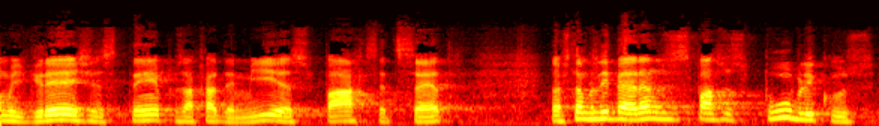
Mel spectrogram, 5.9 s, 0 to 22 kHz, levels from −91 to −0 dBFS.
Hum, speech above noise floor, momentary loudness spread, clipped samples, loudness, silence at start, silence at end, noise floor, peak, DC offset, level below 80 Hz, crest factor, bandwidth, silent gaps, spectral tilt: none; 26 dB; 11 LU; under 0.1%; -22 LUFS; 0 s; 0.15 s; -48 dBFS; -4 dBFS; under 0.1%; -58 dBFS; 18 dB; 10.5 kHz; none; -6.5 dB/octave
